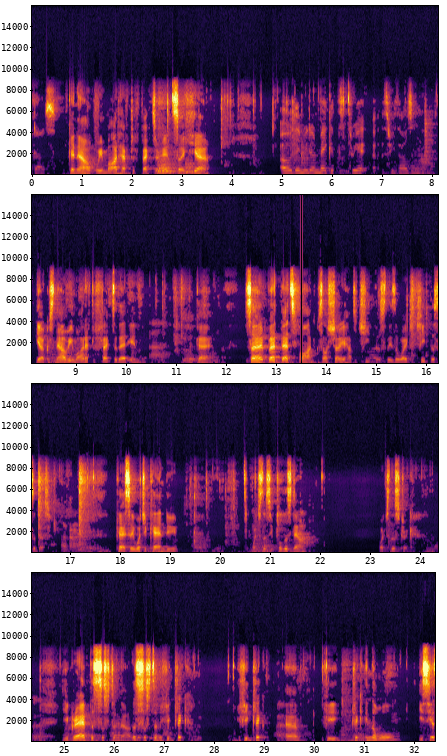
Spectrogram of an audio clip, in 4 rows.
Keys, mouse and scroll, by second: 2.0 click, 4.2 click, 4.7 Escape, 5.7-6.1 scroll, 8.6 z, 10.0 scroll, 10.9 scroll, 15.4 click, 20.0 click, 22.0 Escape, 24.8 Tab, 25.5 Tab, 27.1 Escape, 30.2 Tab, 31.5 middle click, 31.5 click, 31.7-32.1 scroll.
